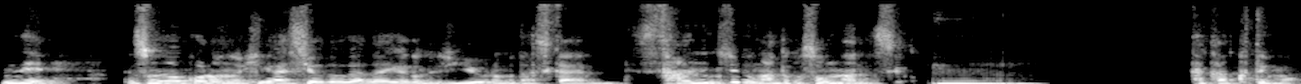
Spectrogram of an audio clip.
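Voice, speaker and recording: With very wide pitch swings, a man speaks through vocal fry. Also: fairly high pitch for a man, moderate pace. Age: 50s. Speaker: podcast co-host. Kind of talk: casual chat. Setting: video call.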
